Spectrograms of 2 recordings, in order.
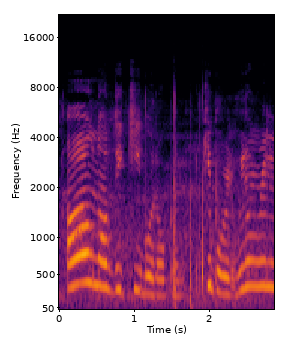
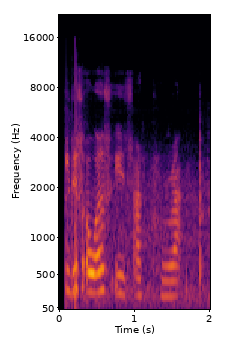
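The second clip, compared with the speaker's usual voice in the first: ordinary talk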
